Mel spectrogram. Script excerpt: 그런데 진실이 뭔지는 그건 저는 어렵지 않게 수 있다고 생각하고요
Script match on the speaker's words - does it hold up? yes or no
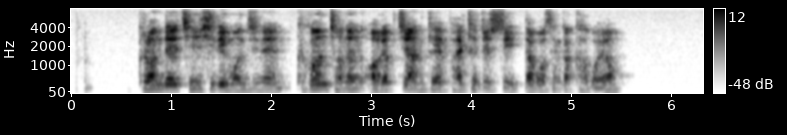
no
